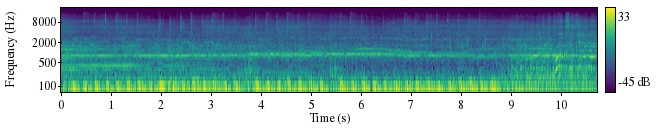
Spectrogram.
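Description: Live band music played loud through a concert sound system, with a heavy pulsing bass and long held notes, as heard from within a crowd that is cheering.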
